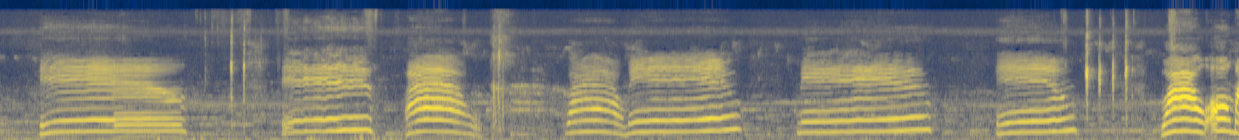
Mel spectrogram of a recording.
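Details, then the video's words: Sad cat meowing repeatedly in a varied series: some calls arch up and fall, others dip and rise or stay level, with brief pauses between them in an indoor setting. "Mrr cat very sad cat"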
